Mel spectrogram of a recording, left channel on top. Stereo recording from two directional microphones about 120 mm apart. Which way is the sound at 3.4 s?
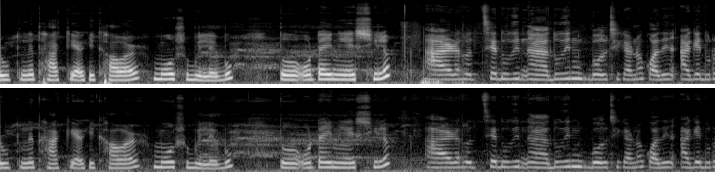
40° left (ahead or behind).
